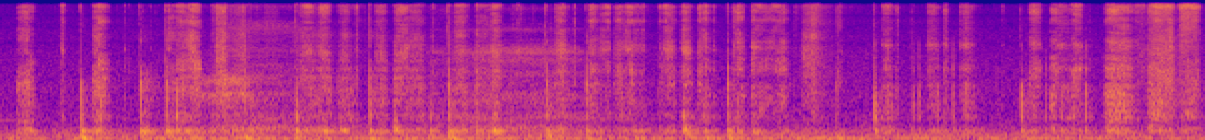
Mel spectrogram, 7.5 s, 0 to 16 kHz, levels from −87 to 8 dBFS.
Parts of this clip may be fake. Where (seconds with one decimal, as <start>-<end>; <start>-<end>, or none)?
4.0-5.9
